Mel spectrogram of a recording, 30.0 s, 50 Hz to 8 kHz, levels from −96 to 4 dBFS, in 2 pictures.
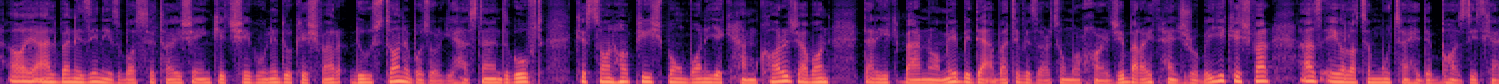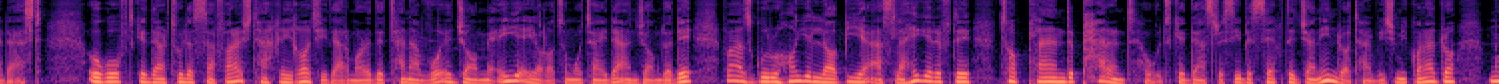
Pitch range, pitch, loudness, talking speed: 105-145 Hz, 120 Hz, -26 LUFS, 150 wpm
